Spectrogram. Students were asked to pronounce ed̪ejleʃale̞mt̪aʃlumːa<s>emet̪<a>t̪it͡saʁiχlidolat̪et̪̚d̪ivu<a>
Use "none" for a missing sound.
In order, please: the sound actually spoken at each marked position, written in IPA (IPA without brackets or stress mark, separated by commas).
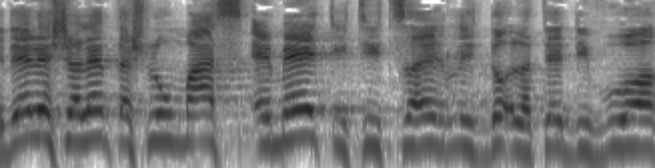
s, i, a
